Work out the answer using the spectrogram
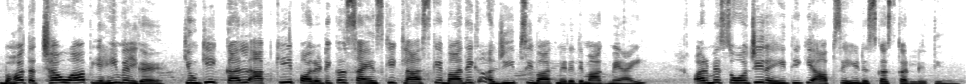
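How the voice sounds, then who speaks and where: A woman's voice: high voice, animated, normal speed, a little hiss or hum. A young woman playing a curious, polite university student asking her teacher questions in a radio play. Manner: inquisitive, polite.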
